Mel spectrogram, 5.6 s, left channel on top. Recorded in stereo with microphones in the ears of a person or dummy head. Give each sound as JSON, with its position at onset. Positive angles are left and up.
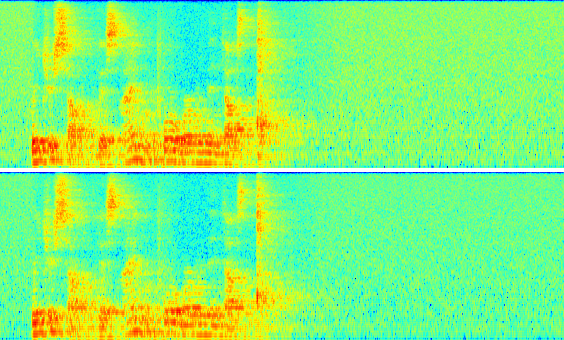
{"t": 0.3, "sound": "a man speaking", "side_deg": 15, "distance_m": 2.5}
{"t": 2.6, "sound": "tearing paper", "side_deg": -40, "distance_m": 2.5}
